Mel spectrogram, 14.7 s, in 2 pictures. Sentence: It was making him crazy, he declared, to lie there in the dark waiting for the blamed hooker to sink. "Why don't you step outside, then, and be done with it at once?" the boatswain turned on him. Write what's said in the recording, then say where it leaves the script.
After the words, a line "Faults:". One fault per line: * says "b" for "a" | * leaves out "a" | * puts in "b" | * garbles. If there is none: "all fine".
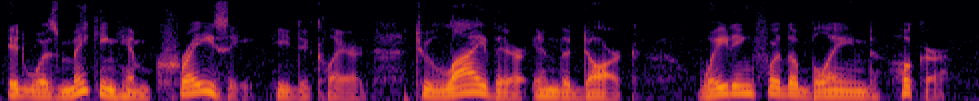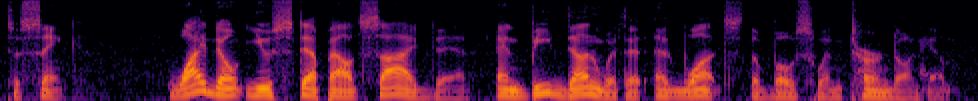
It was making him crazy, he declared, to lie there in the dark waiting for the blamed hooker to sink. "Why don't you step outside, then, and be done with it at once?" the boatswain turned on him.
Faults:
all fine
